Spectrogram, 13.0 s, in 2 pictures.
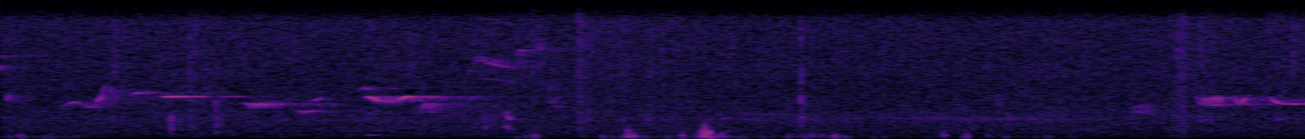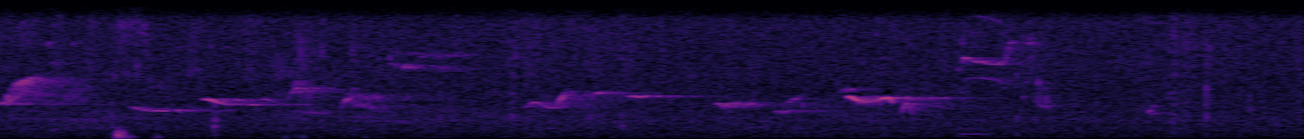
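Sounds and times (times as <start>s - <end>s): faint bird chirps and whistles: 0.0s - 2.8s, 5.7s - 11.8s.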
